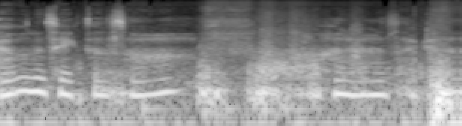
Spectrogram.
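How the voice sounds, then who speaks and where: The voice is a whisper. There is noticeable background noise behind it. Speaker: ASMR artist. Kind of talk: ASMR soft-spoken ramble. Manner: soft-spoken.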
